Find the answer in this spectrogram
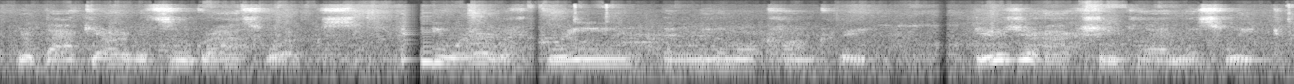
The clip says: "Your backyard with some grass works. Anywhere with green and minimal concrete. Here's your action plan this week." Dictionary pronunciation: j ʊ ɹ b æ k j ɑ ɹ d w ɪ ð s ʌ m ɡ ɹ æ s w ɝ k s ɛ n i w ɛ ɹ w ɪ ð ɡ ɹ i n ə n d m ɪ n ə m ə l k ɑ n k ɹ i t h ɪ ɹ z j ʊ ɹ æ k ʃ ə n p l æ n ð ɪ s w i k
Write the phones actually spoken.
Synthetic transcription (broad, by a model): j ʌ ɹ b æ k j ɑ ɹ d w ɪ ð s ʌ m ɡ ɹ æ s w ɝ k s ɛ n i w ɛ ɹ w ɪ ð ɡ ɹ i n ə n m ɪ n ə m l k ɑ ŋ k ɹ i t h ɪ ɹ z j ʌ ɹ æ k ʃ ə n p l æ n ð ɪ s w i k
